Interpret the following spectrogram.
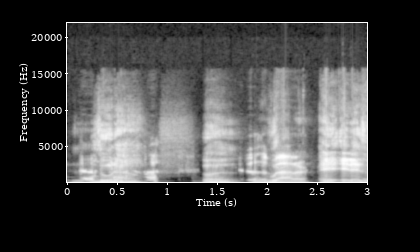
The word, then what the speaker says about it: Luna: I keep saying their name wrong. I say Lumina, but Luna.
